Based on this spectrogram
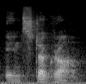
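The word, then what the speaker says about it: Instagram: अब चूँकि 3 सिलेबल हो गए हैं, अब इसको मैंने बड़ी दफ़ा गौर से सुनने की कोशिश की, ना तो इन के ऊपर स्ट्रेस आता है ना ग्राम के ऊपर आता है, तो ये इस तरीके से प्रोनाउंस किया जाता है, इंस्टाग्राम, इंस्टाग्राम, स्टा के ऊपर जो है वो स्ट्रेस आता है, यानी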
